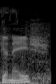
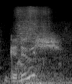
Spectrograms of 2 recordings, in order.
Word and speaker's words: Ganesh: It's pronounced Ganesh, actually. Ganoush? No, Ganesh.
